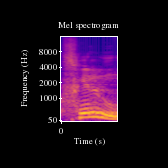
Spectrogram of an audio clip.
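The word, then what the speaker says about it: फ़िल्म: लिखा हुआ होता है तो इनका उच्चारण हम फिल्म नहीं करना है दोनों होठों को मिलाना नहीं है फिल्म नहीं बोलना बल्कि इसे फिल्म बोलना है इसे फीचर बोलना है यह दोनों में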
